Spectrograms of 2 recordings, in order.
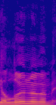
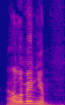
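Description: First: It is said the American way, four syllables. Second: It is said the Australian way, five syllables.

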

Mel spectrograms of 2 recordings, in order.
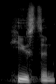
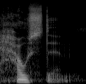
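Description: First: Houston is said with its usual pronunciation. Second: Houston is said with the New York pronunciation. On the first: It names the Texas city and university. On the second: It names the New York street.

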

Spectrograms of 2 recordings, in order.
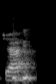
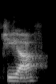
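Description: First: The name begins with a J sound. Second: The name begins with a hard G sound. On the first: The speaker calls it right. "he's Jeff" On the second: The speaker calls it wrong. "everyone thinks it's G-off"

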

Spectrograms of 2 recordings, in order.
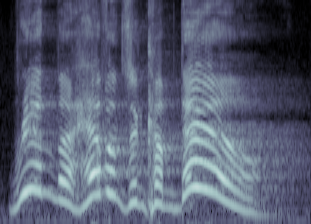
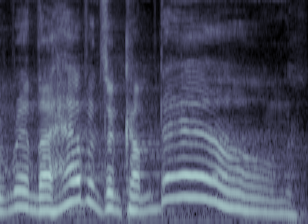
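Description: First: It is said in an angry, demanding tone. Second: It is said in a sad, pleading tone. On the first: It is a cry for justice. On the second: It is a plea for help. "Or is it a mournful"

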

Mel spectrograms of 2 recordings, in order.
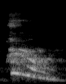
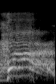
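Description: First: It is said as a breathy sigh. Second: It is said without a breathy sigh.

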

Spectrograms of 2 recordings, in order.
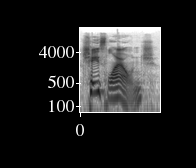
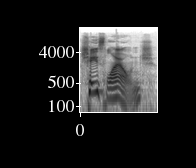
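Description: First: The second word sounds like 'lounge'. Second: The same.

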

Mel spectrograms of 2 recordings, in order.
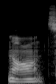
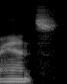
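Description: First: The vowel sounds like the one in 'father'. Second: The vowel sounds like the one in 'ants'. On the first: The speaker calls it right. "if you pronounce it correctly, if you're fancy" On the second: The speaker calls it wrong. "it's our horrible American English that we just say aunt"

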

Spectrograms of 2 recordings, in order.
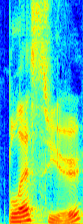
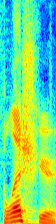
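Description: First: The s in bless is a clear, plain s. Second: The s in bless sounds like sh. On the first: "I don't say bless you" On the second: "I say bless. Bless you. Like, blesh"

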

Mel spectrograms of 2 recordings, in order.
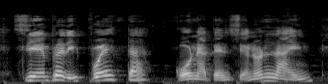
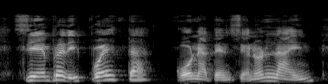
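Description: Both takes have the same delivery.

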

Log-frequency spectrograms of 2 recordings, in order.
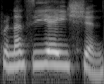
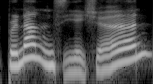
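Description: First: Only the fourth syllable, "a", is stressed. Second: Many syllables are stressed equally. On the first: The speaker calls it right. "A is the stress" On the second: The speaker calls it wrong. "So it's not pronunciation. Too many stress there if you do that"

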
